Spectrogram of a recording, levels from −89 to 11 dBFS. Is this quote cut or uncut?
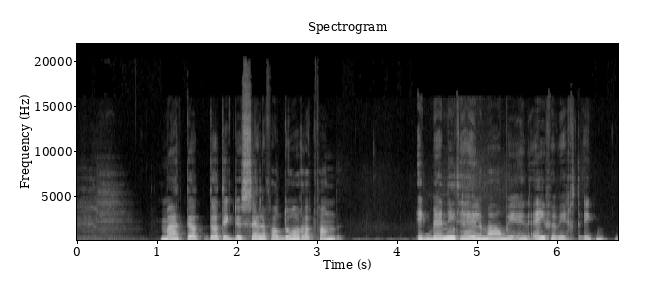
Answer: uncut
